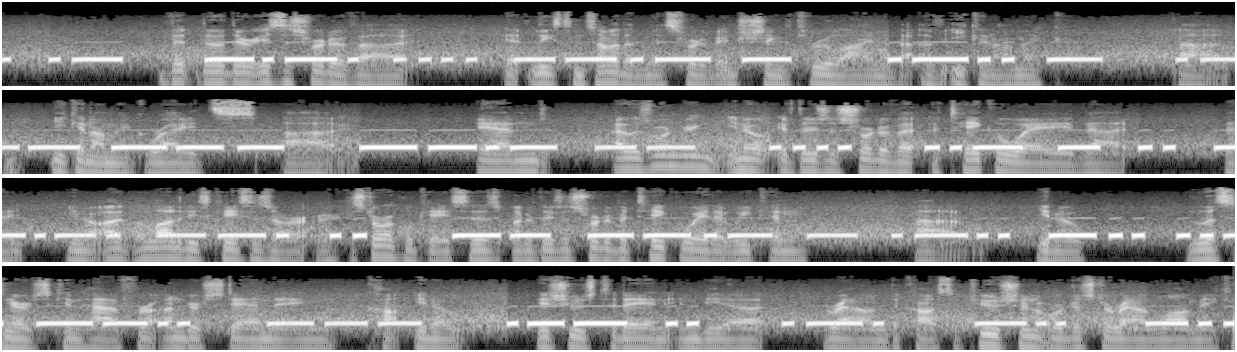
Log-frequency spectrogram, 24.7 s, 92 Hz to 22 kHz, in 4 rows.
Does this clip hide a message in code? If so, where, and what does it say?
Yes: Morse code (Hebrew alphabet) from 0.0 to 24.7 s, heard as a keyed tone, hand-sent with a straight key, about 21 wpm, 540 Hz, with radio static, a narrow filter and speech in English. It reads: … סחקת לת צה קם ח טתיסגי מקתלדשז ה צי ר ד …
